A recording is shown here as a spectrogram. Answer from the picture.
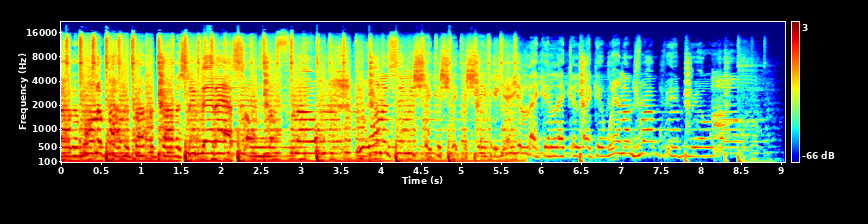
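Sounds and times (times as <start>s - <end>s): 
hip hop wordplay segue: 0.0s - 5.9s.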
